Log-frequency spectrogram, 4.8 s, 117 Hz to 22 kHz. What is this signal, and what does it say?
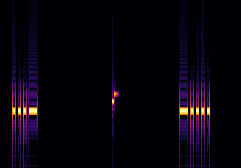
Morse code, heard as a keyed tone, about 22 wpm, 700 Hz. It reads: V 6
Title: All Cut Numbers - 1-Digit 22wpm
